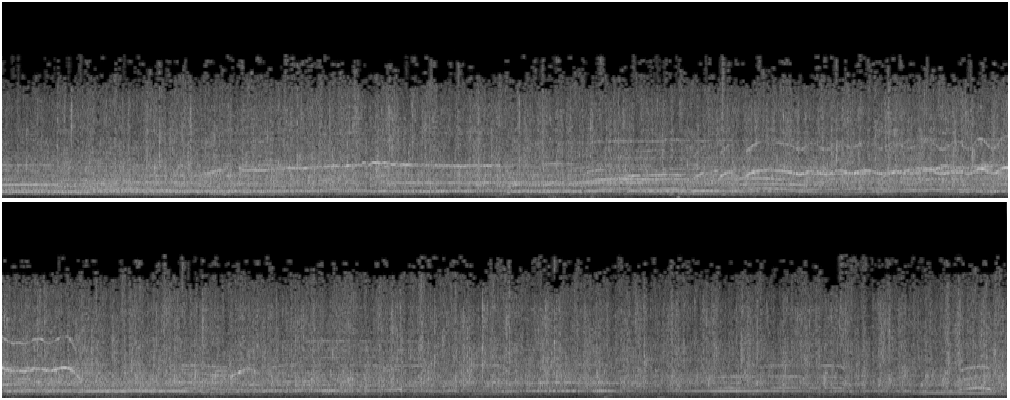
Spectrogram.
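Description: Sustained, dense applause from a live audience in Portland welcoming three guests onto a stage, loud and steady for the whole stretch without letting up.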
